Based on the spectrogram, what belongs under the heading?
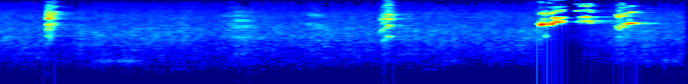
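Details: Macaw giving a few short harsh squawks with a sharp rising start, scattered among brief chirps and long quiet gaps.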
